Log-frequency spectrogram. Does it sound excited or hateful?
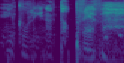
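hateful. It sounds cold and full of hate.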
